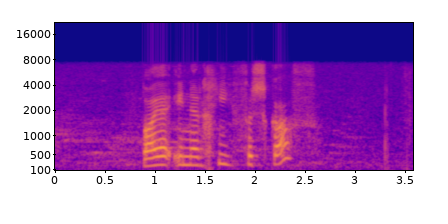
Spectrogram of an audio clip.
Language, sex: Afrikaans, female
